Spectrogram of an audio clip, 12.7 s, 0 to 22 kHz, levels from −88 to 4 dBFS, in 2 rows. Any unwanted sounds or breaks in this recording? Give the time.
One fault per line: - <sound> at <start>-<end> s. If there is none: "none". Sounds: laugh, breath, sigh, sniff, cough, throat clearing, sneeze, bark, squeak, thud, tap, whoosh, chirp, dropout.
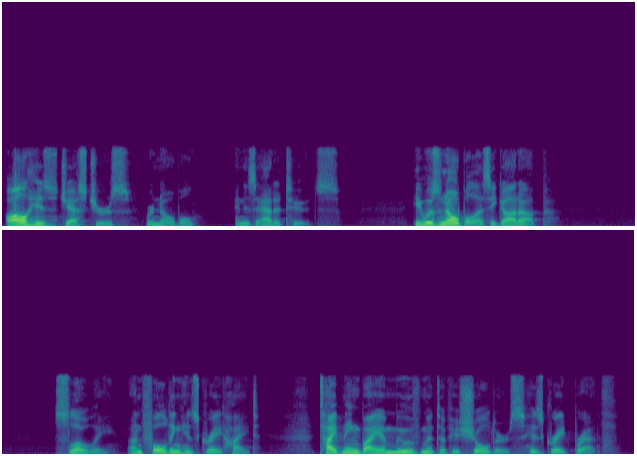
none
